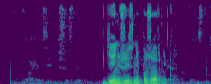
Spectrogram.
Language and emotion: Russian, neutral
